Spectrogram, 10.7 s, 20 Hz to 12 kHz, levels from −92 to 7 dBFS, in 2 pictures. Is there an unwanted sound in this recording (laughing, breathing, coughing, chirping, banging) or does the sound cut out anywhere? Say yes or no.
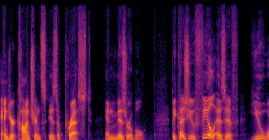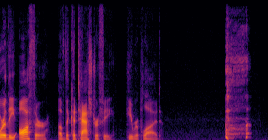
yes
